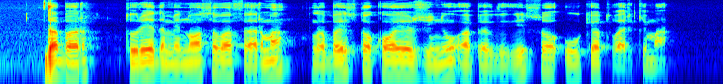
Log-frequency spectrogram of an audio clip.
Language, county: Lithuanian, Klaipėda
